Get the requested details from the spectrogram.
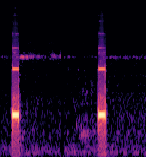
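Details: Sound-library recording of a hospital monitor: two clear electronic beeps a little over a second apart, the steady alert tone of a bedside patient monitor in a quiet room.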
